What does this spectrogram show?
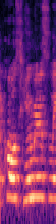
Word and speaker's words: posthumously: As I said, the man's estate, you know, what did he say, posthumously, is how you pronounce it, is worth $2 billion.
